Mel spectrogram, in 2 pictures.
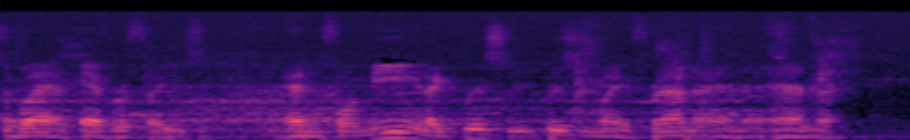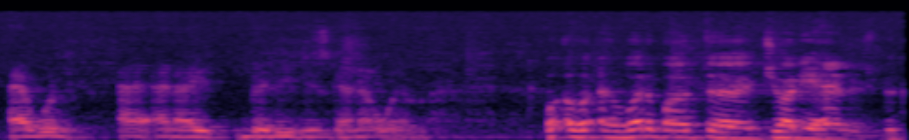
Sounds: Speech

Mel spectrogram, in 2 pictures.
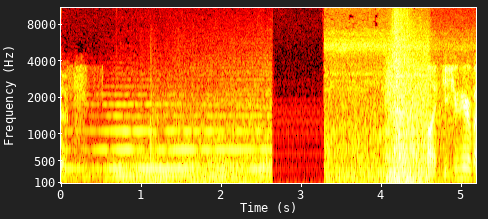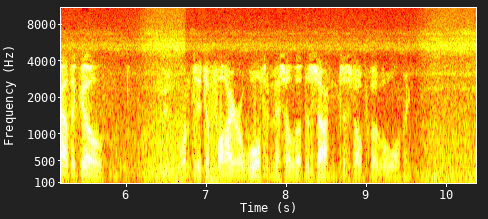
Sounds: Speech, Music

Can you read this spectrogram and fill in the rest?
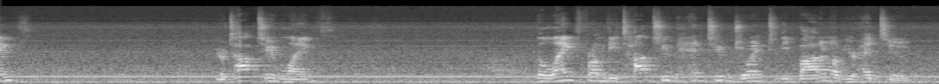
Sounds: Speech

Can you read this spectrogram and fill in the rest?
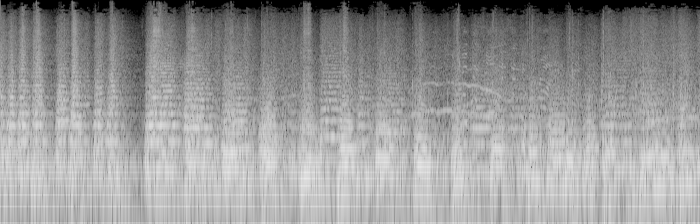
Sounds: Speech, Crowd, Music

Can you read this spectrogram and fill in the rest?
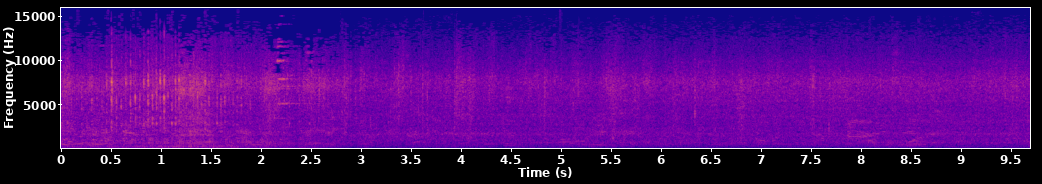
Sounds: Speech, Vehicle

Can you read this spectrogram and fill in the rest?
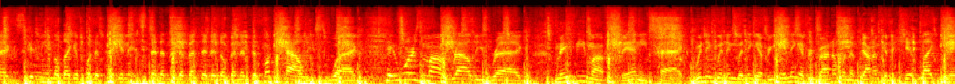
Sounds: Music

